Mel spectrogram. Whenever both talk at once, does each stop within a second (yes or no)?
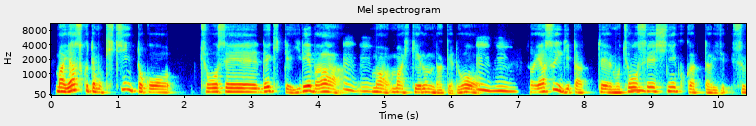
yes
